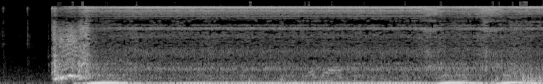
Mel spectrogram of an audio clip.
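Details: 1978 Scout II 345 V8 with Holley 2210 carb, after the off-idle stall fix (power valve piston vacuum leak blocked, jets drilled to 0.041): a quick crank catches at once and settles into a steady rumbling idle with a brief blip and no stall. It is a normal start and idle.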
